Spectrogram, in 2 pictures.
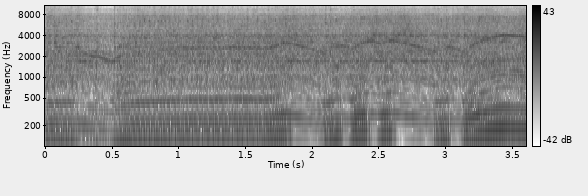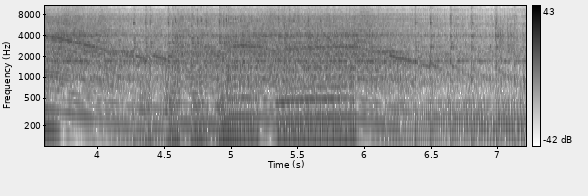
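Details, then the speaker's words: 2-stroke chainsaw after replacing a fuel line that had rotted in half, oiler still faulty: sharp buzz revving cleanly up and back to idle without bogging or cutting out; normal running. "so I'm just wanting to put fuel in this make sure it won't leak hold fuel start it up make sure it runs and then we'll work on the oiler at another time"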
